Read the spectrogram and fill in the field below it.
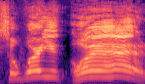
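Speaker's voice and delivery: deaf-sounding speech. Retelling what a deaf woman said while ordering: imitating a deaf woman's speech. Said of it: "she's like".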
